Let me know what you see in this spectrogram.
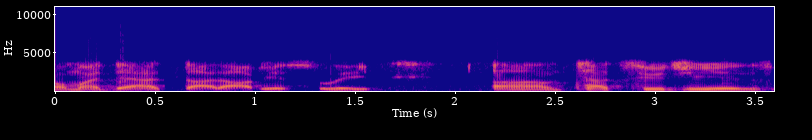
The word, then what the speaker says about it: Tatsuji: So I want to, it's Tatsuji, that part is the J we pronounce.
